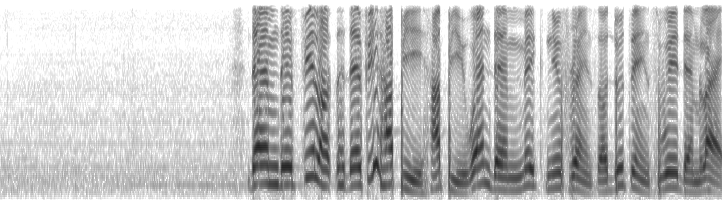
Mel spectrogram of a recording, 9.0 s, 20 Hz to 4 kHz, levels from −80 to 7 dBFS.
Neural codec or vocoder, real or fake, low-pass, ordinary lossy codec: none; real; 3.6 kHz; none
